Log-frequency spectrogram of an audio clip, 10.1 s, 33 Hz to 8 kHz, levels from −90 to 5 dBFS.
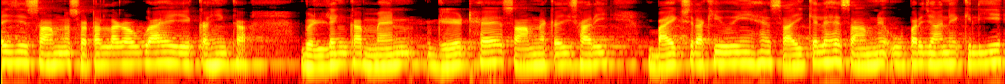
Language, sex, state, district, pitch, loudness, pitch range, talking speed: Hindi, male, Bihar, Sitamarhi, 125 Hz, -18 LUFS, 120-130 Hz, 180 wpm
